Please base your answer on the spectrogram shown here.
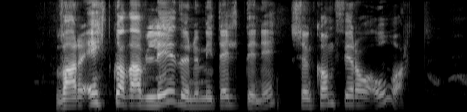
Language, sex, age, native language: Icelandic, male, 30-39, Icelandic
